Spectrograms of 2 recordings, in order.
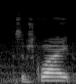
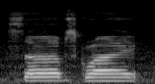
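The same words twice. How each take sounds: First: The pitch dips, then stays high and level. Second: Both syllables stay high and flat throughout. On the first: "It's like the third tone and the first tone" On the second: "That's all like the first tone, but it's gonna it's gonna be so weird"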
